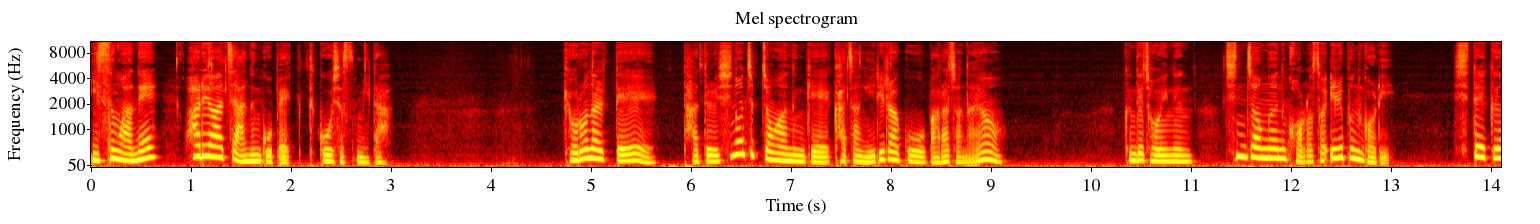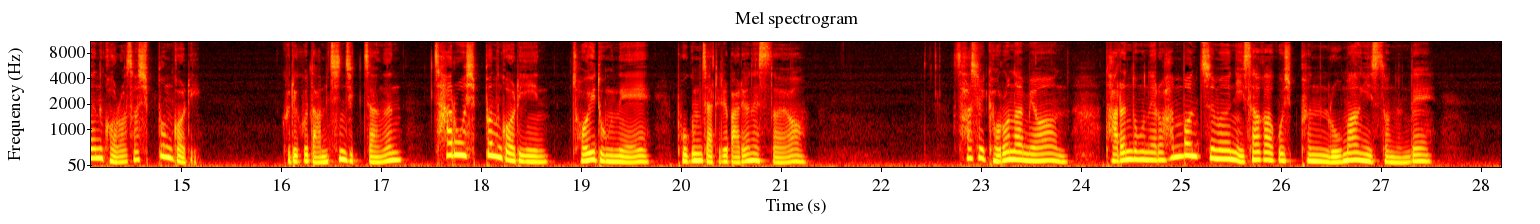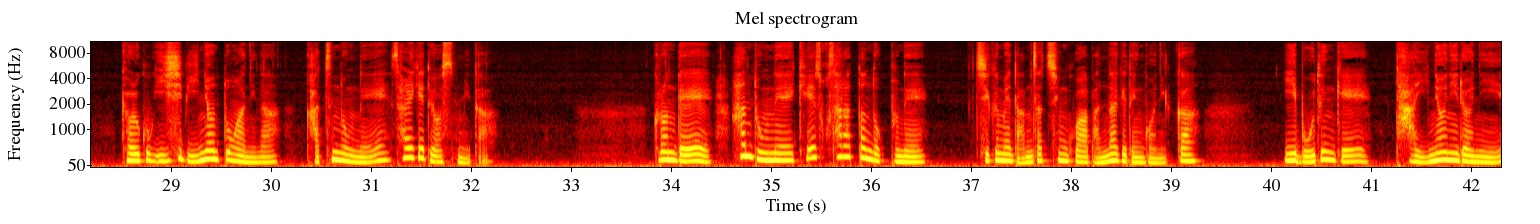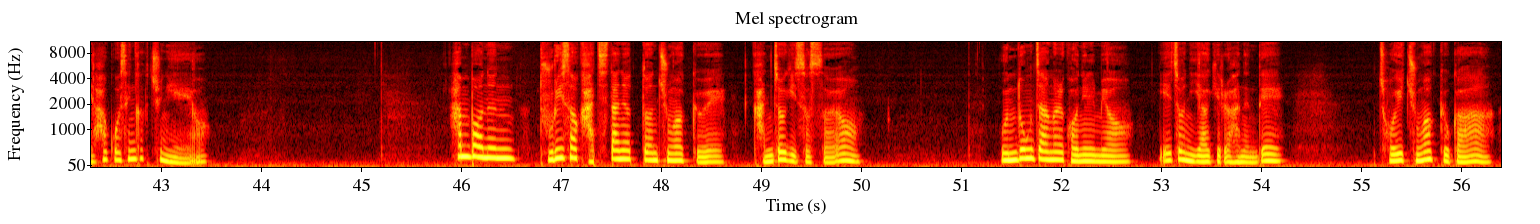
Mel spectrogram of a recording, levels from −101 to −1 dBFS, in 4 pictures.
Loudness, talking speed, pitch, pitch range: -26 LUFS, 250 characters per minute, 170 Hz, 145-205 Hz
